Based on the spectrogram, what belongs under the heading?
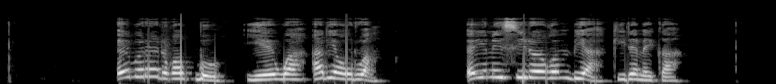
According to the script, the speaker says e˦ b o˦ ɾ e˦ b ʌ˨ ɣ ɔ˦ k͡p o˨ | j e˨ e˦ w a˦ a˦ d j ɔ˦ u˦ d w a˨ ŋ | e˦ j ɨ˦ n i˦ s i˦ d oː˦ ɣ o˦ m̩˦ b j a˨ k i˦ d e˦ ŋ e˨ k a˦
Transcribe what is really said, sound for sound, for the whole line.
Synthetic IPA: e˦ b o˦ ɾ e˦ d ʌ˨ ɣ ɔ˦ k͡p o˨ | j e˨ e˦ w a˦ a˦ d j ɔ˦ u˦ d w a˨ ŋ | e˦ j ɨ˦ n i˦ s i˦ d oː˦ ɣ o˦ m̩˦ b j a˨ k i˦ d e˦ m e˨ k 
